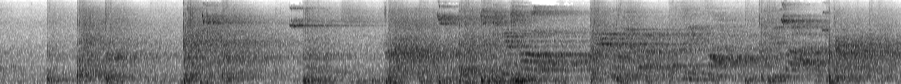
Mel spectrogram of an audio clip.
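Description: A ball smacks hard against walls and rackets, echoing loudly around an enclosed court.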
